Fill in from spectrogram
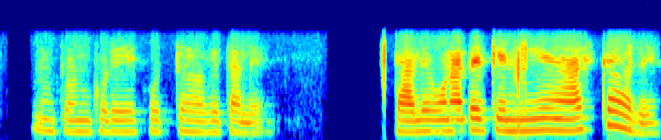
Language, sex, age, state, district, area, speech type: Bengali, female, 45-60, West Bengal, Dakshin Dinajpur, urban, conversation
